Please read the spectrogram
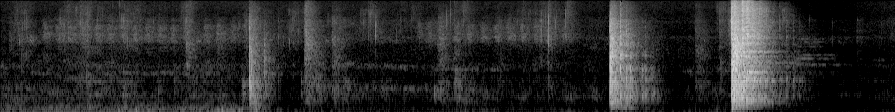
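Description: Kitchenware being knocked and set down during cooking: three separate clattering knocks spaced a few seconds apart, the last one the loudest and ringing on for about half a second.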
